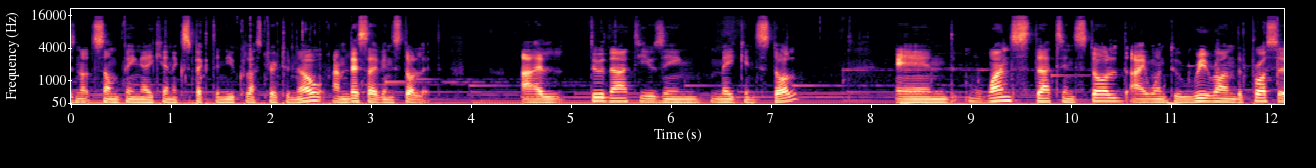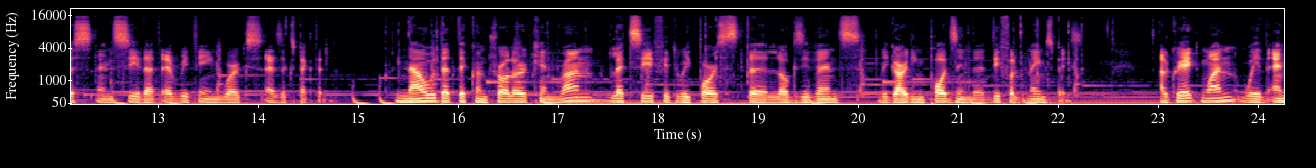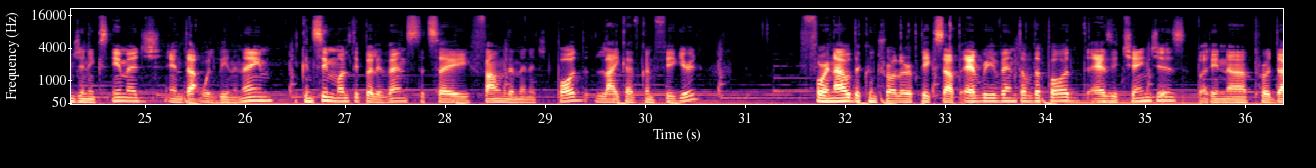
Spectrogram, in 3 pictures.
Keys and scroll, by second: 1.2 ctrl+c, 1.5-3.4 typing, 11.4-13.1 typing, 15.2 ctrl+a, 15.4-19.4 typing, 15.7 ctrl+a, 20.8-22.2 typing, 24.4 Return, 32.5-33.9 typing.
